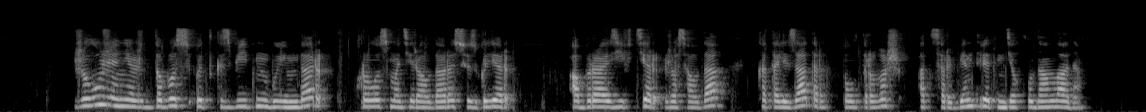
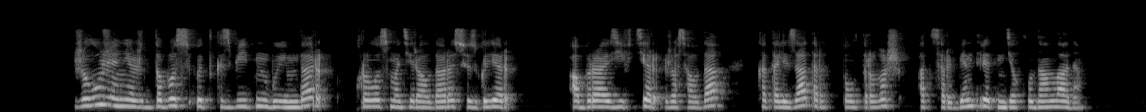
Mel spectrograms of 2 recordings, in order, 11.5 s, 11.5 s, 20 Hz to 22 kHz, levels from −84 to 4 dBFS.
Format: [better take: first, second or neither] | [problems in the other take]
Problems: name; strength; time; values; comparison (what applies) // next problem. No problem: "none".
second | noise reduction (neural separator model SepFormer DNS4)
